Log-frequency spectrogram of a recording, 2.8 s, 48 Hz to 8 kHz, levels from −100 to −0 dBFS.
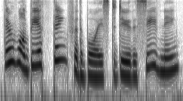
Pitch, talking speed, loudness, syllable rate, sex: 240 Hz, 260 wpm, -16 LUFS, 5.8 syllables/s, female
